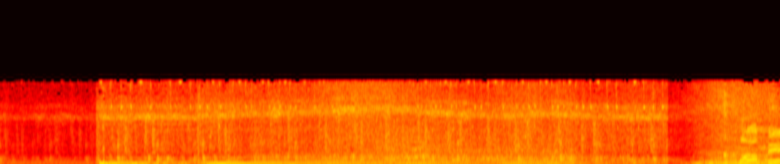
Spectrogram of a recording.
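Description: A car engine revs and hums as the car drives slowly.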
